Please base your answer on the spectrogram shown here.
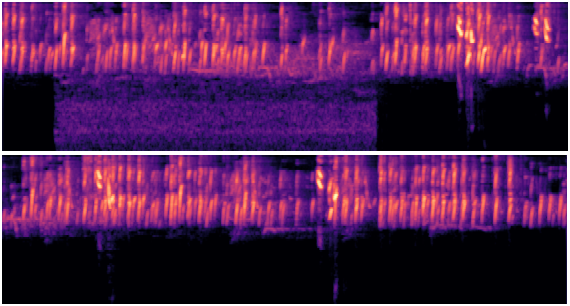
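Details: European goldfinch song for stimulating singing: long continuous high twittering with rapid trills and sharp chirps, and a low rustling noise in the background during the first few seconds.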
